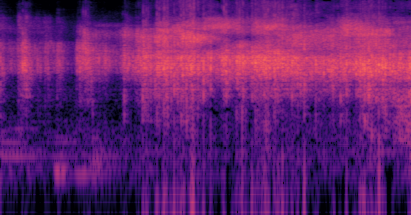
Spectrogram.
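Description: Aerosol foam can sprayed right at the ear: a few choppy rattling bursts at first, then a loud steady hiss of foam for about three seconds.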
